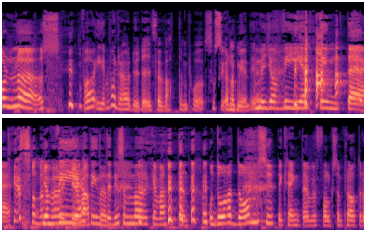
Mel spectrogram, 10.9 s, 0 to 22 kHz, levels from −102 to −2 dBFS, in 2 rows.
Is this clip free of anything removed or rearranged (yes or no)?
yes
